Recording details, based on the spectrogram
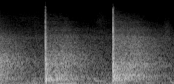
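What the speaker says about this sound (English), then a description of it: "Richard took the hammer and finished the job." Two sharp, loud hammer blows strike metal about a second apart while finishing a repair on a road car fitted with Formula 1 tyres, each hit ringing briefly before fading.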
